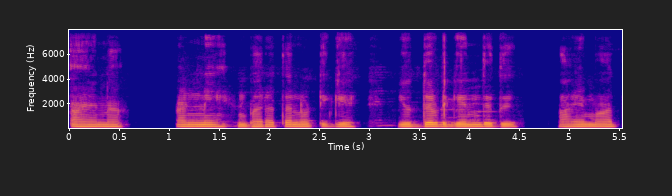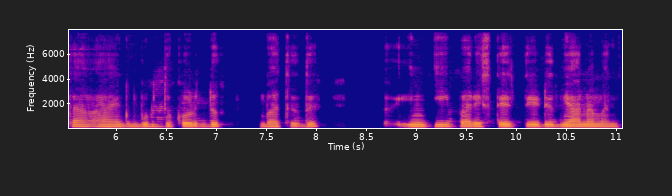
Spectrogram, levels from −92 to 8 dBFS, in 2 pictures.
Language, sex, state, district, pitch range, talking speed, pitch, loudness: Tulu, male, Karnataka, Dakshina Kannada, 135-145 Hz, 100 wpm, 140 Hz, -20 LUFS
